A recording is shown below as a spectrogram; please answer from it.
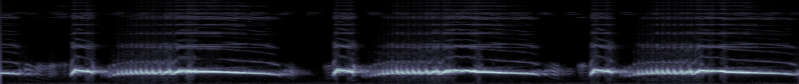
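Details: [['Clear, melodious cooing of a white Barbary dove: pulsed, rolling phrases that each fade into a long, gently falling note. Three phrases follow each other closely.']]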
